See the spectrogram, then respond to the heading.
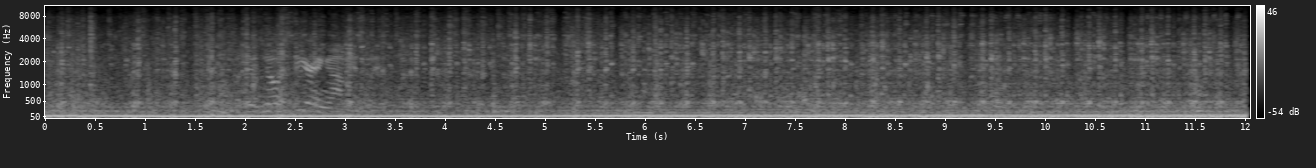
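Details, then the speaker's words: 1934 Chevrolet farm truck, abandoned in a field for decades, first run in many years: the old six settles into a steady, low, even idle with a slight wobble. Normal idle. "she's running's going we got her Mojo she got a little bow by to her heck it's even idling you do good work with that tow truck even if it is a Ford"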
